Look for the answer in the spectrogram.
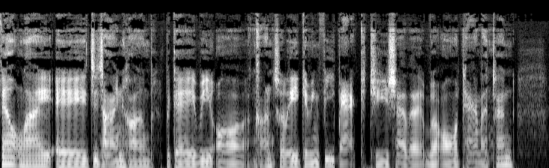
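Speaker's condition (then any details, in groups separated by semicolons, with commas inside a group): Profound deafness; cochlear implants received at age 18, interpreter used on Project Runway; uses cochlear implants, now hears sounds such as rain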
